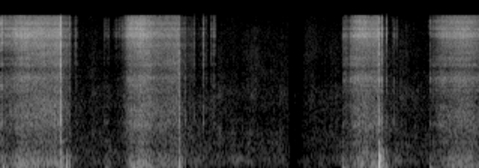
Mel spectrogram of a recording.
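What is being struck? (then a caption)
Kinetic sand block sliced by a metal knife. A metal knife slices lengthwise and crosswise through a solid, flat red kinetic sand mango shape scored into a grid. Four gritty, hissy scraping strokes are heard, separated by quiet pauses. Several strokes end in a sharp click as the blade meets the surface below.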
